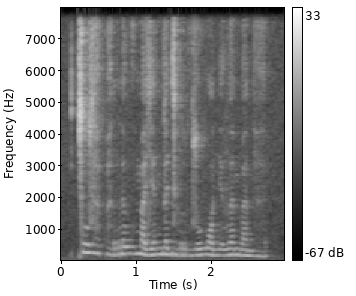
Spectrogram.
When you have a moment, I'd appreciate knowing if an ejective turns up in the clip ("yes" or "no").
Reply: no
